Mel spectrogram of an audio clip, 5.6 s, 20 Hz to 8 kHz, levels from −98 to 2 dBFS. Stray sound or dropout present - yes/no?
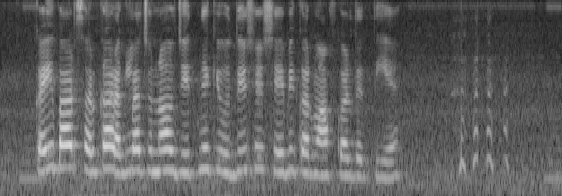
yes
